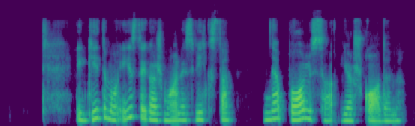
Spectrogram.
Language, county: Lithuanian, Klaipėda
